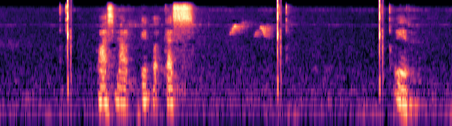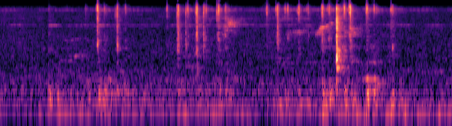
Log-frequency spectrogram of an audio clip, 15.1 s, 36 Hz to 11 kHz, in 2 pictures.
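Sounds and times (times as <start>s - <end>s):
computer keyboard typing: 1.0s - 1.2s, 9.0s - 9.7s, 10.3s - 11.4s, 12.0s - 14.2s.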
